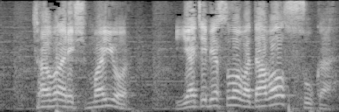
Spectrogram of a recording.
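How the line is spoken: Rough interruption. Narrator (Russian): грубо прервал его Васильцов

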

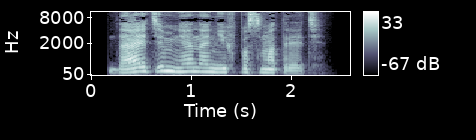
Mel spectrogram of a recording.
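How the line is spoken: Calm reply. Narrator (Russian): оператор спокойно ответил

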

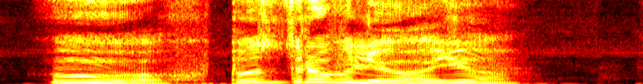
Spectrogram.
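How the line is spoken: Joyful. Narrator (Russian): Радостно сказал я

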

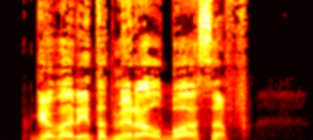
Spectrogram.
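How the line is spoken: Strained full-force bellow. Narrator (Russian): гаркнуть в полную силу, несмотря на боль в груди

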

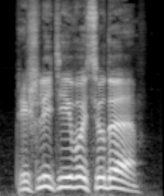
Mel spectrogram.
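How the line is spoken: Shouting colonel. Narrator (Russian): крикнул полковник

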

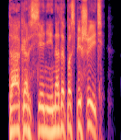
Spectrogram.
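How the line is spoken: Growl. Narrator (Russian): рыкнул я

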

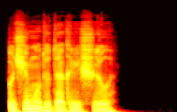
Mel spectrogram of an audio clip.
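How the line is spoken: Calm question. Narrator (Russian): спокойно поинтересовался

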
